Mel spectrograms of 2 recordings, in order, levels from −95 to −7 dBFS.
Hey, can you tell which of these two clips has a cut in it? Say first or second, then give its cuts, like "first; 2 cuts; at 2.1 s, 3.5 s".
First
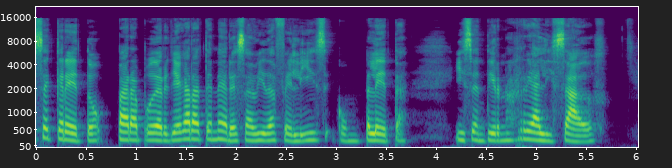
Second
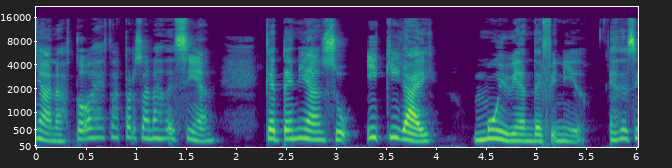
first; 1 cut; at 3.0 s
